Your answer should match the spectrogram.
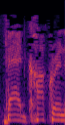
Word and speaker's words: Cochran: Thad Cochran, is that how you pronounce his name? – Yeah.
